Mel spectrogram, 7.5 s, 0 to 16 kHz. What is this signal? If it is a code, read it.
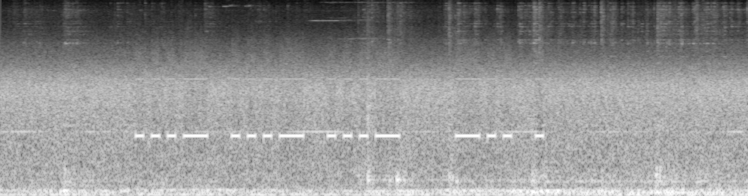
Morse code, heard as a keyed tone, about 15 wpm, 1150 Hz, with radio hiss and street noise. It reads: VVV DE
